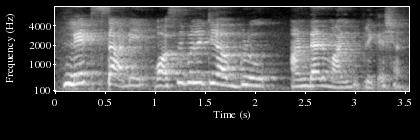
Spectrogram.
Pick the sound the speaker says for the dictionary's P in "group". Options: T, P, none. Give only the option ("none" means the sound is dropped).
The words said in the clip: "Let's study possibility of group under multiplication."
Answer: none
